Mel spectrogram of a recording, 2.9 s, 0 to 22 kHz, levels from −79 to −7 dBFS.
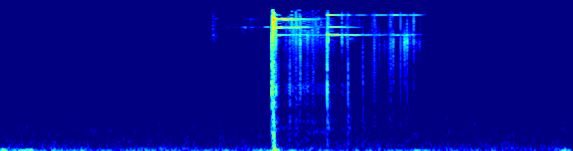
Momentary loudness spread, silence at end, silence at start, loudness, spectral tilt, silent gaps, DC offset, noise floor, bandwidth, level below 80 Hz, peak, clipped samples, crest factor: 19 LU; 0.75 s; 0.1 s; -27 LUFS; 1 dB/octave; none; under 0.1%; -68 dBFS; 17 kHz; -62 dBFS; -4 dBFS; under 0.1%; 32 dB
